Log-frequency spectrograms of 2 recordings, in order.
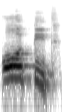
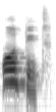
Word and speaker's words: অতীত: কিরকম ইম্পর্টেন্ট সেটা বলেছি অতীত দেখ এর উচ্চারণ ও এর মত হবে কার পরকার আছে এবং তিথ ত এর অস্বীকার হবে আর লাস্ট হবে অতীত ঠিক আছে গেল এখানে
